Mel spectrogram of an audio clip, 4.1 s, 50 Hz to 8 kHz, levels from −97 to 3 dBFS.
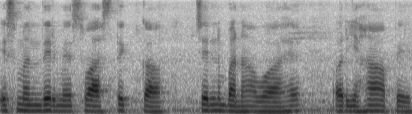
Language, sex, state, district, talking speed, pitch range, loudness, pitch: Hindi, male, Uttarakhand, Tehri Garhwal, 190 wpm, 130-150 Hz, -17 LUFS, 140 Hz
